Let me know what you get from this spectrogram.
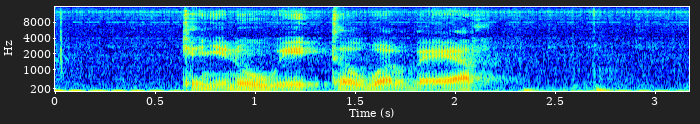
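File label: "til", slang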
